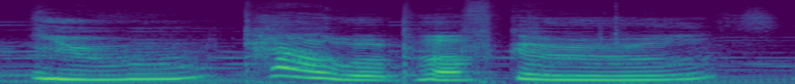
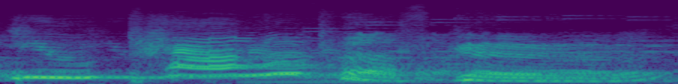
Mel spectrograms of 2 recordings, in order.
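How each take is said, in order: First: The voice is plain, with no audio effects. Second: The voice is altered by audio effect filters. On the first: "without the filters" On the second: "you add the filters"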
